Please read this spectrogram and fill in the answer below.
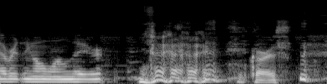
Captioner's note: laughter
